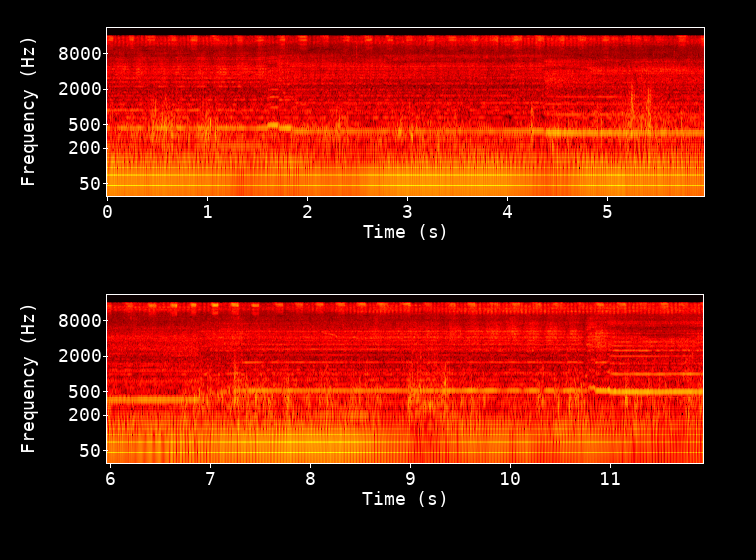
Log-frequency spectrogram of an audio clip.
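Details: Sustained background music with a wavering melody line over heavy wind noise and low rumble, and no lion or other animal calls.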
